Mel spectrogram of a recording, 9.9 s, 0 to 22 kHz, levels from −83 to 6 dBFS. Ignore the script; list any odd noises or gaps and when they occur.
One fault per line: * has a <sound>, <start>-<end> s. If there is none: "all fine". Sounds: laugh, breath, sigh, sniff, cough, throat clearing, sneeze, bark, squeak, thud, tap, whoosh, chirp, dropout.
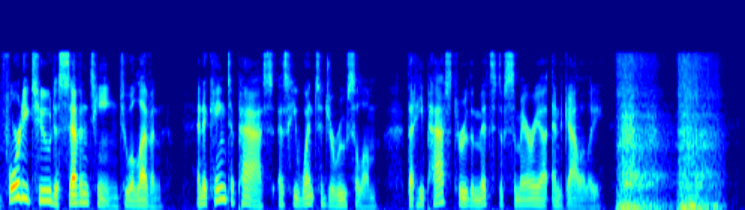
* has a breath, 8.2-9.7 s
